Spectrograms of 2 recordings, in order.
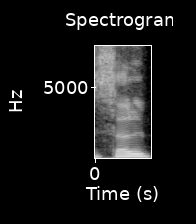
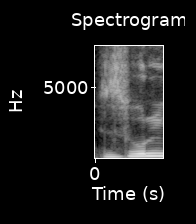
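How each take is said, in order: First: The word is said with an 'a' vowel. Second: The word is said with an 'u' vowel. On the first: The speaker calls it right. "ज़ल पढ़ना है" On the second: The speaker calls it wrong. "ज़ुल नहीं पढ़ना आपने"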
